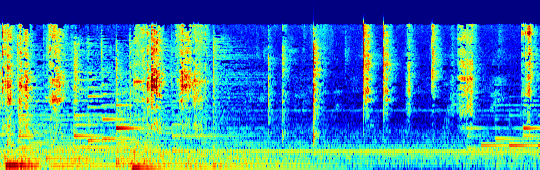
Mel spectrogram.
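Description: Metal spoon scraping crushed garlic out of a stone mortar and off its pestle. Rasping strokes in the first few seconds give way to short clicks of the spoon against the stone. Background music plays underneath.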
